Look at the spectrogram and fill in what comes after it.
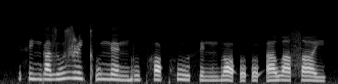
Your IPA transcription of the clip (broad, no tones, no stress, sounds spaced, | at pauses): θ i ŋ ɡ a z u z ɭ i kʼ u ŋ ɛ ŋ ɡ u pʰ ɒ kʰ u θ ɪ ŋ n d ɒ ʔ o ʔ o ʔ a w ɛ sˤ i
